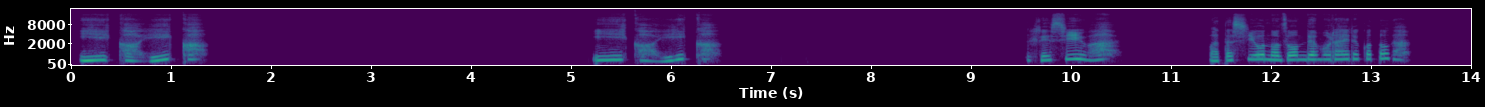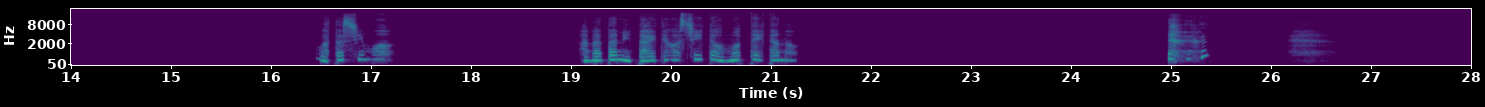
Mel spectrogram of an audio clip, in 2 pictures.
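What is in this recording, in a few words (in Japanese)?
オイルマッサージでリラックス（BGMなし）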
